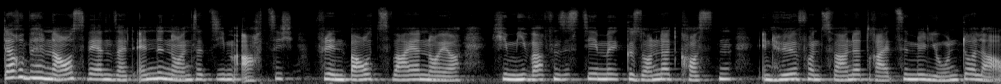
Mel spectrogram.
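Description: Higher-pitched woman reading radio news. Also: a little mellow. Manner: formal, reading from script with occasional slips. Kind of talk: scripted news report, read aloud.

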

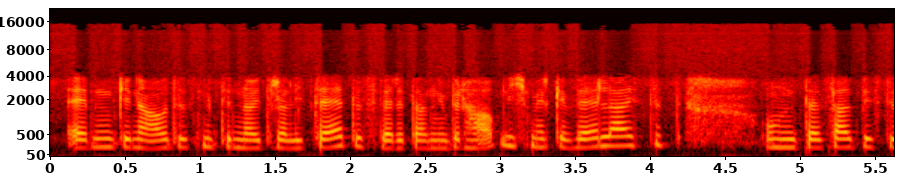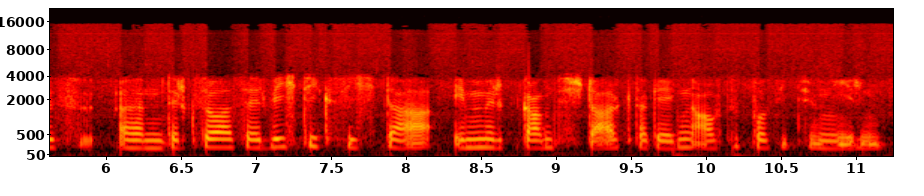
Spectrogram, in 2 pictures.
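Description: A woman's voice: on the low side, fairly even intonation, moderate pace, a little mellow, dull audio. A woman with a Swiss German accent, speaking as an activist spokesperson in a radio interview, somewhat hesitant as she searches for words. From Switzerland.

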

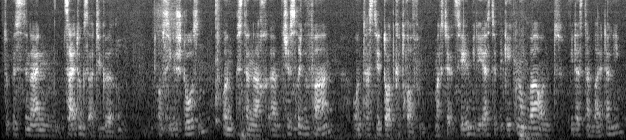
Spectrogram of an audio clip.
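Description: A man's voice: medium pitch, brisk. A man moderating a film Q&A, asking spontaneous questions in tentative, searching phrases. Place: film festival screening venue. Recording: distant, noisy live event recording.

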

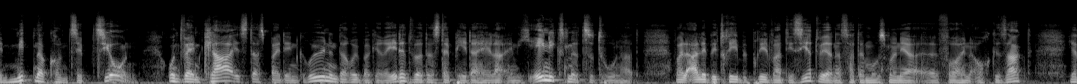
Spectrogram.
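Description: A man's voice: lowish voice, husky. A man in a spontaneous political discussion, speaking in an opinionated, emphatic way and often tagging statements with a questioning word.

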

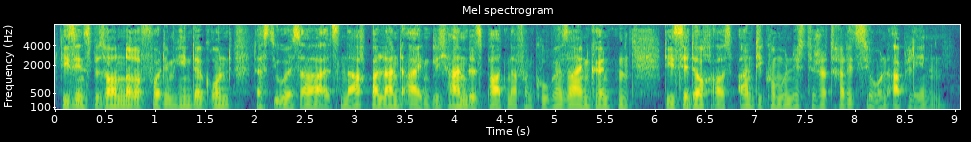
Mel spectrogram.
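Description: A man's voice: mid-range voice, fairly even intonation, fairly quick. A man presenting scripted news on the radio, reading out headlines and reports as the host.

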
